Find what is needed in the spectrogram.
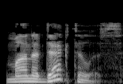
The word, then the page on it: monodactylous: British English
